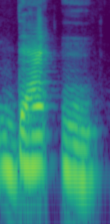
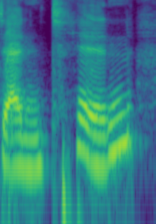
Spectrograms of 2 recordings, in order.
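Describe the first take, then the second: First: The middle T is soft, barely released. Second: The middle T is pronounced clearly and hard. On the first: The speaker calls it right. "but rather say Denton" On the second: The speaker calls it wrong. "make that distinguished sound for T"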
